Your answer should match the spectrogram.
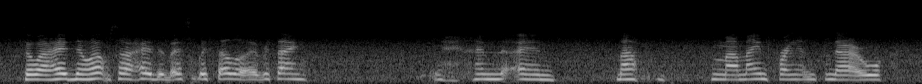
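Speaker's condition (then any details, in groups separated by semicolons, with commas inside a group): Cerebral palsy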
